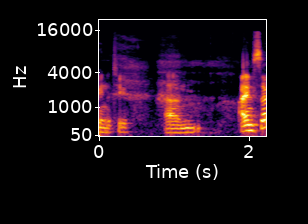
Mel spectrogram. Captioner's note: sighs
